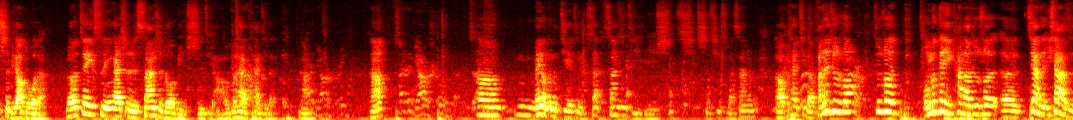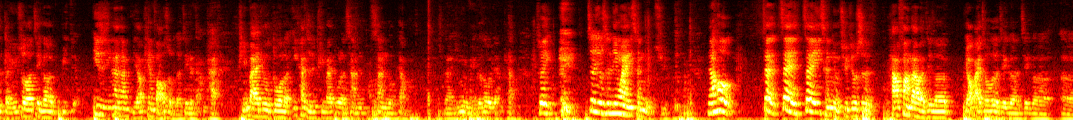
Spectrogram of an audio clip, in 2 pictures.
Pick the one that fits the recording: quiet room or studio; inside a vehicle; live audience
live audience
